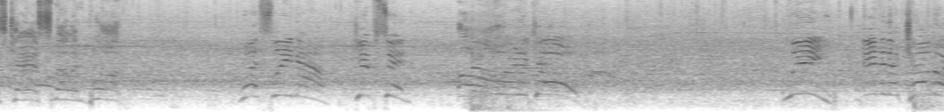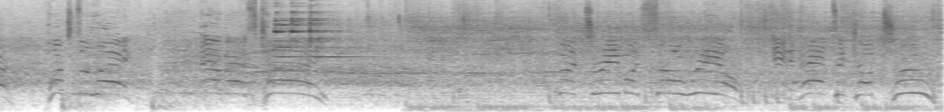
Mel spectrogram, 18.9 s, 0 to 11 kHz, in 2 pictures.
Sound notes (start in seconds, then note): 3.0 audience cheering; 12.0 bell rings; 12.4 audience cheering; 14.5 music plays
